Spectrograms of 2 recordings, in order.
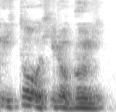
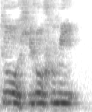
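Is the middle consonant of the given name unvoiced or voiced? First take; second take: voiced; unvoiced. First: The middle consonant is voiced, like bu. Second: The middle consonant is unvoiced, like fu. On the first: The speaker calls it right. "濁ってください" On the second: The speaker calls it wrong. "ではなく"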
